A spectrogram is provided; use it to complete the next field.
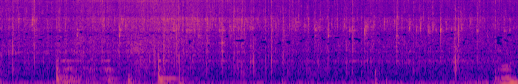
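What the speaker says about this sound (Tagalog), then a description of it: "Gisa natin yung luya." Ginger sautéing in a little cooking oil in a pan, a steady close sizzle with occasional clinks and stirring scrapes, no talking.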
